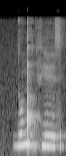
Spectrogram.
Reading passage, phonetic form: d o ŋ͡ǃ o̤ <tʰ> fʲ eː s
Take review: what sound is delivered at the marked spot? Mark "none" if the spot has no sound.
d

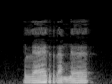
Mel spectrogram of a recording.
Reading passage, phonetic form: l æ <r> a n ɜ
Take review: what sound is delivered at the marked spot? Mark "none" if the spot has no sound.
r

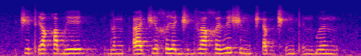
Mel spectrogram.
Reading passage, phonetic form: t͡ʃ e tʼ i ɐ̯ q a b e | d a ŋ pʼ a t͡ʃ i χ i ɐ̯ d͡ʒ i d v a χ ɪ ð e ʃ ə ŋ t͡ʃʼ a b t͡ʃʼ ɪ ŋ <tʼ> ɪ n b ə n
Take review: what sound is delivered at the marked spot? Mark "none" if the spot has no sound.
tʼ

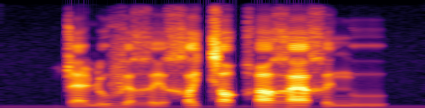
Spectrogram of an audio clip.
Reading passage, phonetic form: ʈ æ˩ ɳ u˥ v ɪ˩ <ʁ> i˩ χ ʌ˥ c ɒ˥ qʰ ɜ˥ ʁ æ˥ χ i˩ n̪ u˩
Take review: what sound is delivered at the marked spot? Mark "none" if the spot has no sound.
ʁ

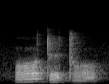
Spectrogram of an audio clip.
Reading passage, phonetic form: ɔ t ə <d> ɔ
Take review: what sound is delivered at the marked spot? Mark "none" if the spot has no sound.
d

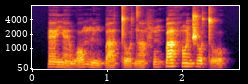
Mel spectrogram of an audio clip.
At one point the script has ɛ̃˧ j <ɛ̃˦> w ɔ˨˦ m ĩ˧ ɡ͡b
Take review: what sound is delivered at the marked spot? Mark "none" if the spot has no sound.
ɛ̃˨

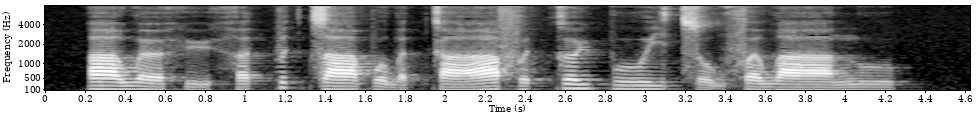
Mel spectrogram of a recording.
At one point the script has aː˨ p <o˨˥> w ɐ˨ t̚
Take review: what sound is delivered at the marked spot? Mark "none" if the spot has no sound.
o˨˩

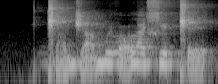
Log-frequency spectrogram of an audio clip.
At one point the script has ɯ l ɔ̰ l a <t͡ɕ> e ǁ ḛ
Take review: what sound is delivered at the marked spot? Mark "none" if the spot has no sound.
ɕ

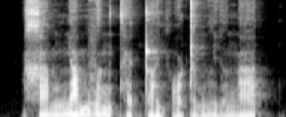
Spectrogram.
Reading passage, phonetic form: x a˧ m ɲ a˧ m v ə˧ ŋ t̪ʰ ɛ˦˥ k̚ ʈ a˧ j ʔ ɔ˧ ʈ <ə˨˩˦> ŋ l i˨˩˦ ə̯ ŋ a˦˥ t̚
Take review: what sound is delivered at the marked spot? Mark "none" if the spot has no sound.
ə˨˩˦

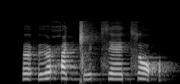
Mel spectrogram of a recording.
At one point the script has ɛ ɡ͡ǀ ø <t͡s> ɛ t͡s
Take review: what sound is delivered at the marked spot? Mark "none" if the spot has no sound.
t͡s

